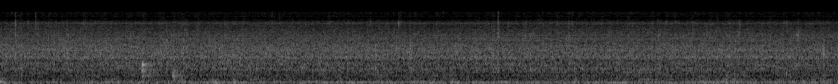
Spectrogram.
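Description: Lamb tripe, onion and green peppers sizzling steadily in hot oil in an uncovered pan while they sauté, with one light click about a second and a half in.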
